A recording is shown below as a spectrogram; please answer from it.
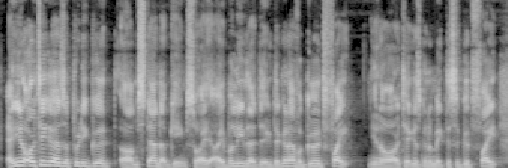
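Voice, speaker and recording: A hoarse man in his forties from Hawaii rambles through a solo podcast. His voice is mellow and dark, and worn rough from a cough. He is chatty and pokes fun at himself as he goes. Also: on the high side. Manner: rambling and chatty, self-mocking. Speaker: podcast host. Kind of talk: casual solo podcast chat.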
